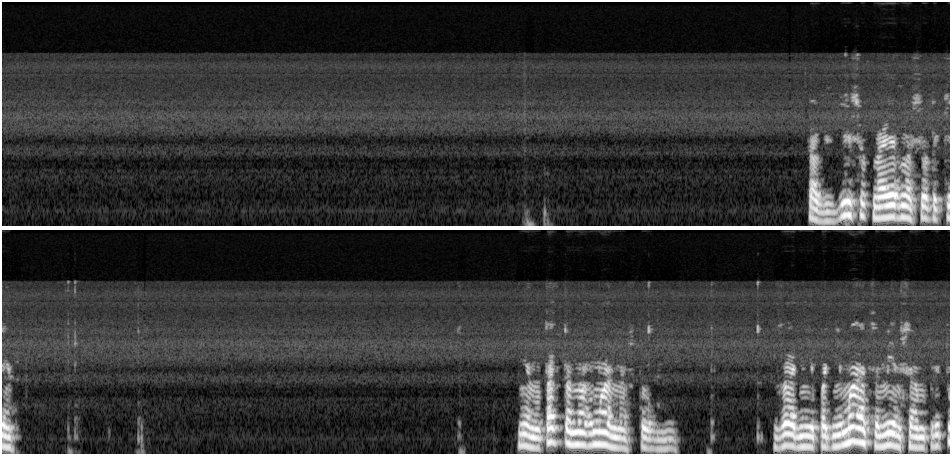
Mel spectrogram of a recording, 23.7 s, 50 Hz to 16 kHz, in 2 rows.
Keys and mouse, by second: 6.6 space, 10.6 click, 12.7 click, 13.5-17.7 middle drag, 18.8-19.9 middle drag, 20.7-21.3 middle drag, 23.1-23.7 middle drag.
